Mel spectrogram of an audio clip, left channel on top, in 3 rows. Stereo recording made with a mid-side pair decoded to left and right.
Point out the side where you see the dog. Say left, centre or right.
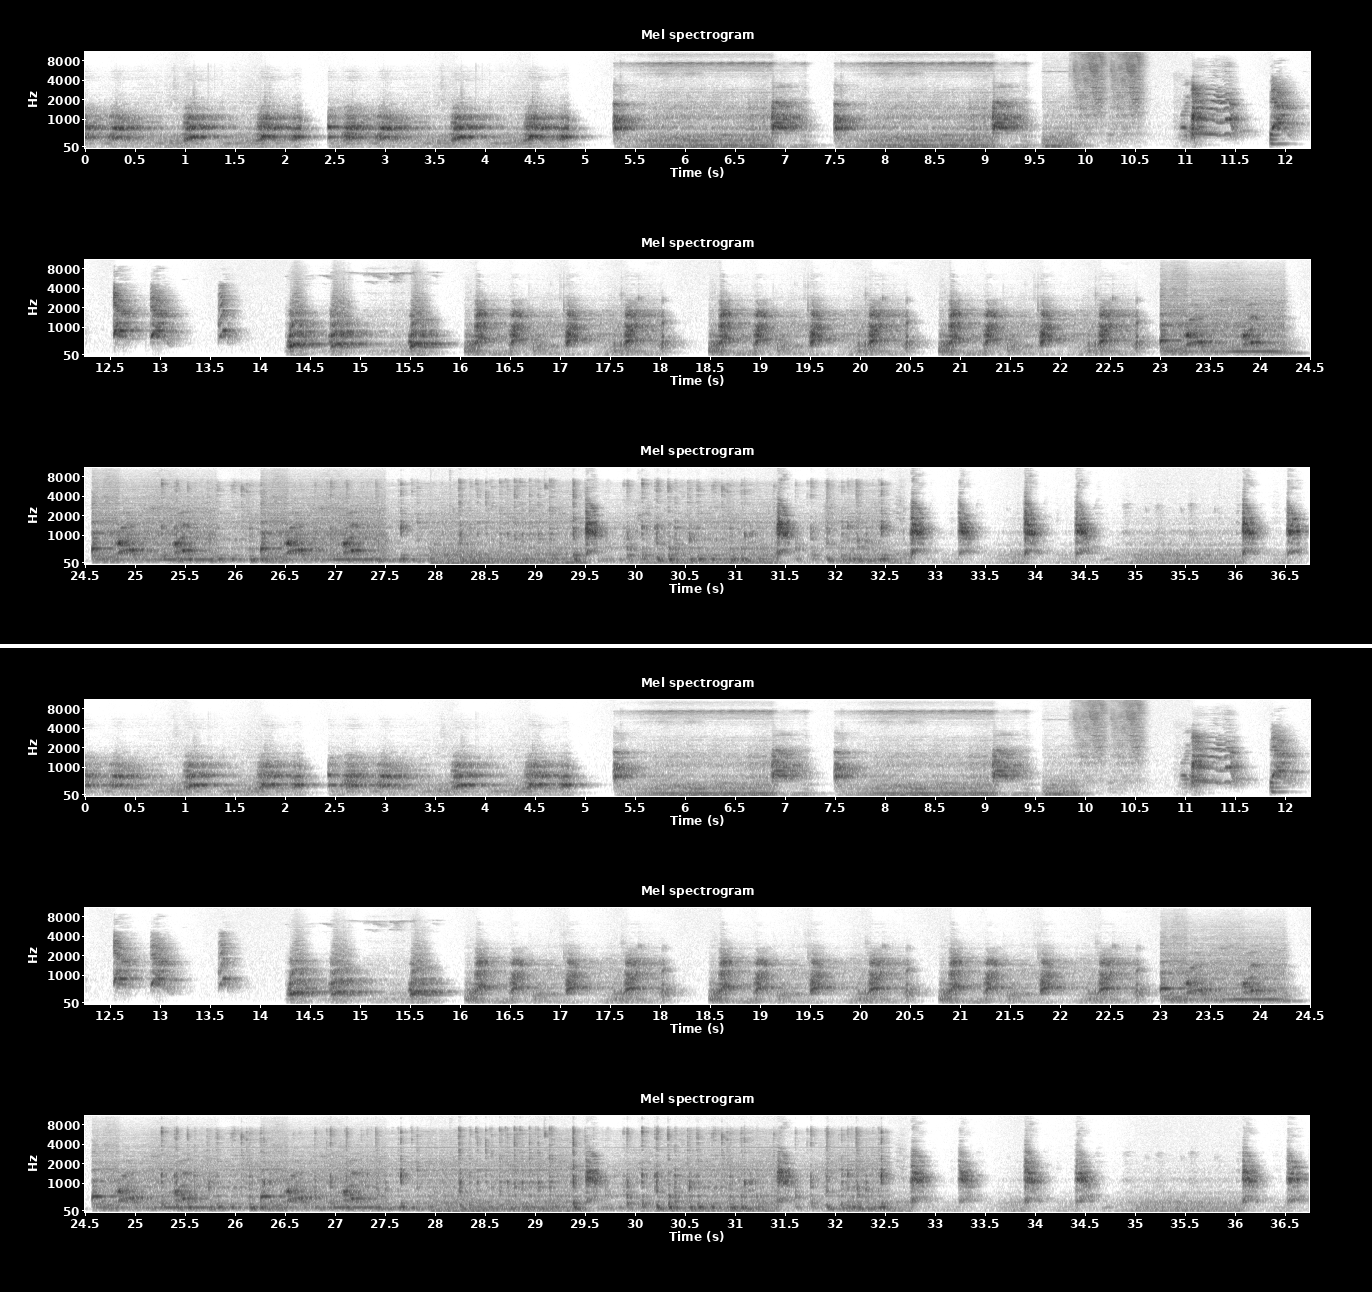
left.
